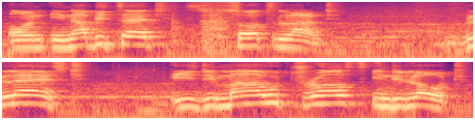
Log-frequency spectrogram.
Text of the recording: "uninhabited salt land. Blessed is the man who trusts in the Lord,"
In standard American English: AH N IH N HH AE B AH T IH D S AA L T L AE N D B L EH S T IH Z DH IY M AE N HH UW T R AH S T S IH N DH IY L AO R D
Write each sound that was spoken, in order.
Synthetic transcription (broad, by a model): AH N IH N HH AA B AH T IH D S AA T L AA N D B L EH S T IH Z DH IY M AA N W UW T R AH S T IH N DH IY L AO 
